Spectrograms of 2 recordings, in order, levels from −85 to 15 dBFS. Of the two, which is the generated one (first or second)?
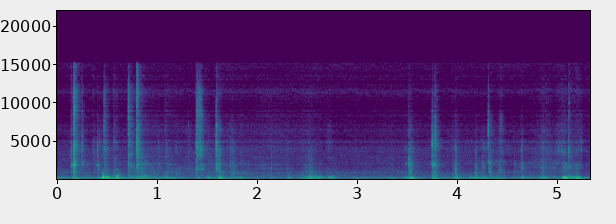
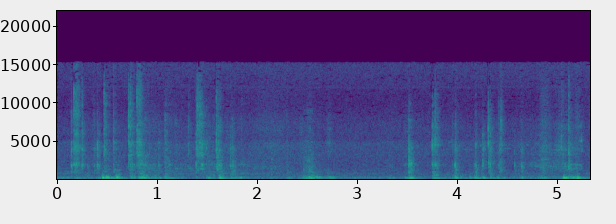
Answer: first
